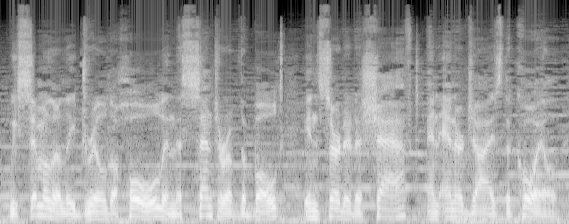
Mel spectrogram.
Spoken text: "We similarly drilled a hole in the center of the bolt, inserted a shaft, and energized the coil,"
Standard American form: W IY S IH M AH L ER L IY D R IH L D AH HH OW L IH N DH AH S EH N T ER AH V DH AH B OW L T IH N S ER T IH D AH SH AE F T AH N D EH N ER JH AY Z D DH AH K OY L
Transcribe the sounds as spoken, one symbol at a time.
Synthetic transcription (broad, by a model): W IY S IH M L ER L IY D R IH L D AH HH OW L IH N DH AH S EH N T ER AH V DH AH B OW L T IH N S ER T IH D AH SH AE F T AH N EH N ER JH AY Z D DH AH K OY L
